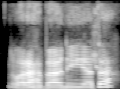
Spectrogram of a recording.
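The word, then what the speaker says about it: وَرَهْبَانِيَّةً: Warahbaniyata. Excellent. So there is a small noon inserted into that, and that noon is always with kasra.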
